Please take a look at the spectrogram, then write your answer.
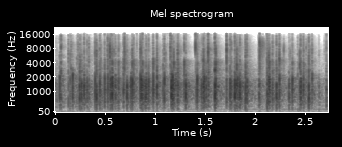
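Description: An audience applauds orchestra musicians, many hands clapping in a dense, steady patter that carries on throughout at a moderate level, with no voices standing out.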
